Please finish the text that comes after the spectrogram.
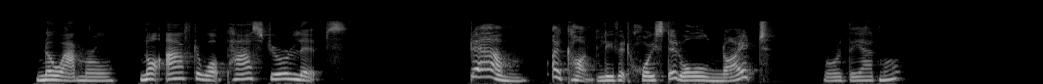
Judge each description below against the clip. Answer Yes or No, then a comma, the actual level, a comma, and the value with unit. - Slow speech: Yes, slow, 110 wpm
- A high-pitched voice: Yes, high, 195 Hz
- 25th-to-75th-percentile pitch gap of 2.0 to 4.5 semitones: No, wide, 5.6 semitones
